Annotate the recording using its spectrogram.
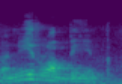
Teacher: এই যে মিন নুন সাকিনের পরে র আছে, এখন এই রকে ধরে পড়ব, কিন্তু গুন্না করা যাবে না। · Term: ইদগমে বেলাগুন্না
